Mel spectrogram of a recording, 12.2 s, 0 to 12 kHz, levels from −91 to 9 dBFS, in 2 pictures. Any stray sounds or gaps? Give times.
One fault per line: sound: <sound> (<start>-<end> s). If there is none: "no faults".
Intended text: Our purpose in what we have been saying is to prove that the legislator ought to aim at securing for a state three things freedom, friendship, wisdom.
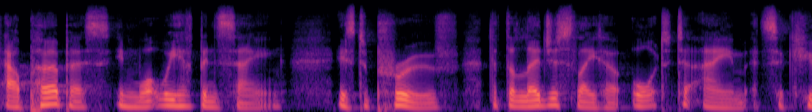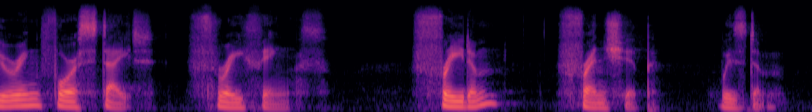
no faults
